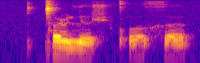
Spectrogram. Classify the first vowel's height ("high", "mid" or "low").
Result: high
